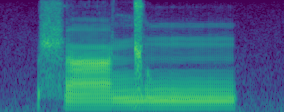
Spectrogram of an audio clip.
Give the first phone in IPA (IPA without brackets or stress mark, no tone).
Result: ʂ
